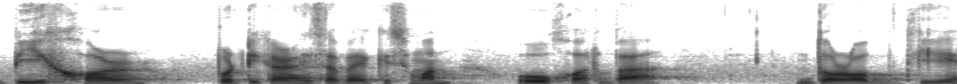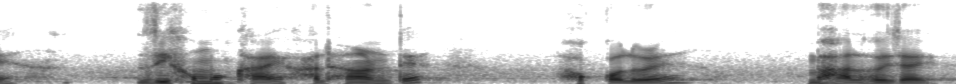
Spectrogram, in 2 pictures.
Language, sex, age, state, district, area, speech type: Assamese, male, 18-30, Assam, Sonitpur, rural, spontaneous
